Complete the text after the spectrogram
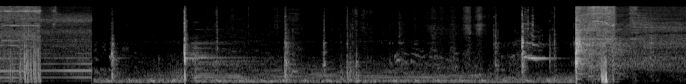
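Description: A mitre saw spins and cuts through wood.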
